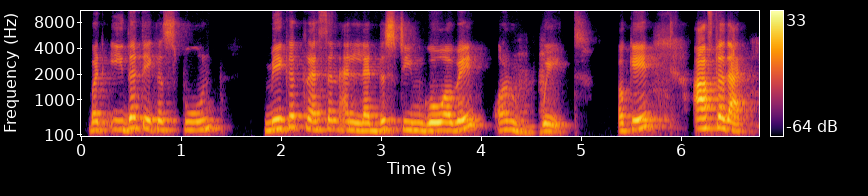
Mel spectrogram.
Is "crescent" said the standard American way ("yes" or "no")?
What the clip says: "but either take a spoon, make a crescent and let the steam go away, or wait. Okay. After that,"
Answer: no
